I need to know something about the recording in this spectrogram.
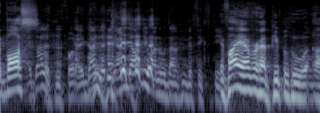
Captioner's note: laughter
